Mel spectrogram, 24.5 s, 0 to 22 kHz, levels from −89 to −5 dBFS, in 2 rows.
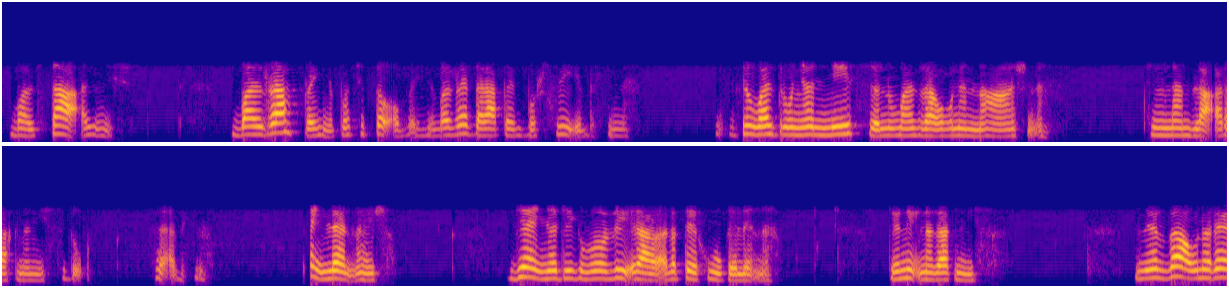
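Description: From start to finish, a thin, steady DECT cordless phone buzz sits under the speech at about 40 dB below it. A nearby DECT handset or base pulses its radio every 10 ms, and the audio circuitry rectifies those bursts into a 100 Hz tone packed with harmonics. Mains hum, by contrast, is pinned at 50 or 60 Hz and sounds rounder and smoother. This buzz is gritty and edged, and the 100 Hz repetition rate gives it away.

Also present throughout is G.729 codec damage, plainly audible. The speech is squeezed into a line band of roughly 250 Hz to 3.5 kHz, with nothing above 3.5 kHz, and it carries the slightly rough, synthetic texture of a low-rate model-based coder that rebuilds speech from a vocal tract filter and sparse pulses, which fits G.729A at 8 kbit/s. Simple telephone band-limiting would sound muffled but natural. Here the grain points to the codec rather than just a filter.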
